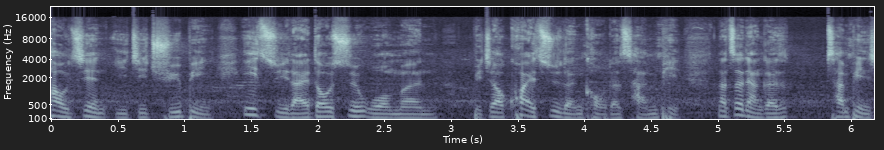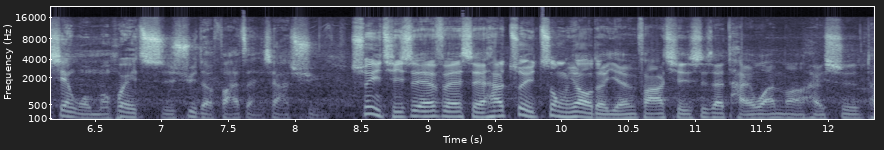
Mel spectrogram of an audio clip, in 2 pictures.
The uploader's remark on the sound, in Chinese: 2022 Taipei Cycle台北國際自行車展-Live Podcast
